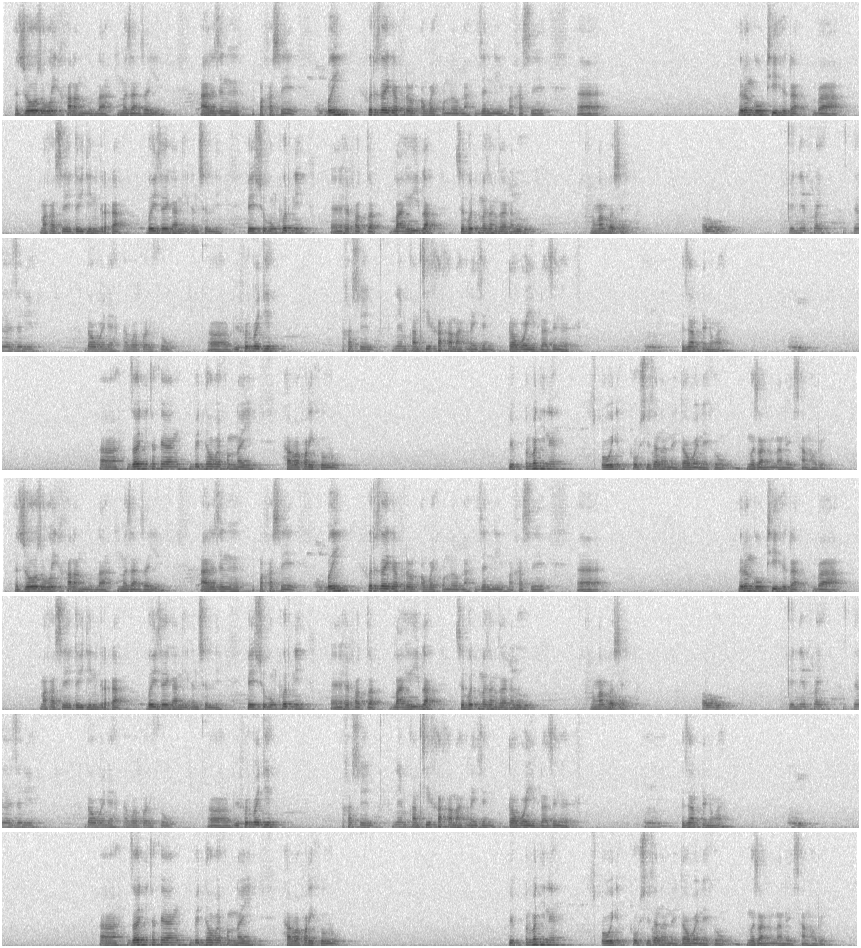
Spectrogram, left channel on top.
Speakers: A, in the centre; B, on the right (about 50°).
A: ज' ज'यै खालामोब्ला मोजां जायो आरो जोङो माखासे
B: उम
A: बै फोर जायगाफोराव दावबाय खननोब्ला जोंनि माखासे आ रोंगौथि होग्रा बा माखासे दैदेनग्रा बै जायगानि ओनसोलनि बै सुबुंफोरनि हेफाजाब लायोब्ला जोबोद मोजां जागोन
B: उम
A: नङा होमबासै?
B: औ औ
A: बेनिफ्राय जोङो जोंनि दावबायनाय हाबाफारिखौ ओ बेफोरबायदि माखासे नेमखान्थि खाखाना होनायजों दावबायोब्ला जोङो
B: उम।
A: नाय नङा।
B: उम
A: आ जायनि थाखाय आं बे दावबाय खननाय हाबाफारिखौ बेफोरबायदिनो जयैनो खौसे
B: औ
A: जानानै दावबायनाय खौ मोजां होननानै सानहरो।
